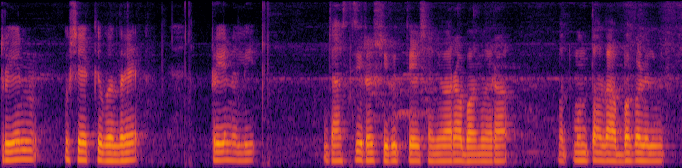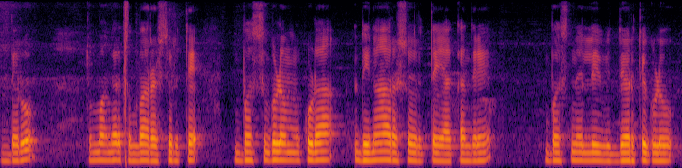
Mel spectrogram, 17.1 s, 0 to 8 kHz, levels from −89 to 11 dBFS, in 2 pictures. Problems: constant background noise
